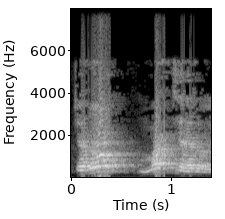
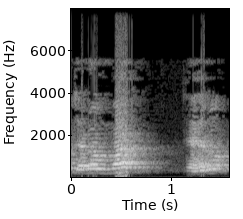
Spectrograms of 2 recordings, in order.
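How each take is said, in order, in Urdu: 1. لفظ 'chalo' کے بعد ٹھہراؤ ہے۔ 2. لفظ 'mat' کے بعد ٹھہراؤ ہے۔ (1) "چلو کے بعد وقت کر دیا ہم نے" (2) "اگر مت کے بعد ہم نے وقت کر لیا"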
